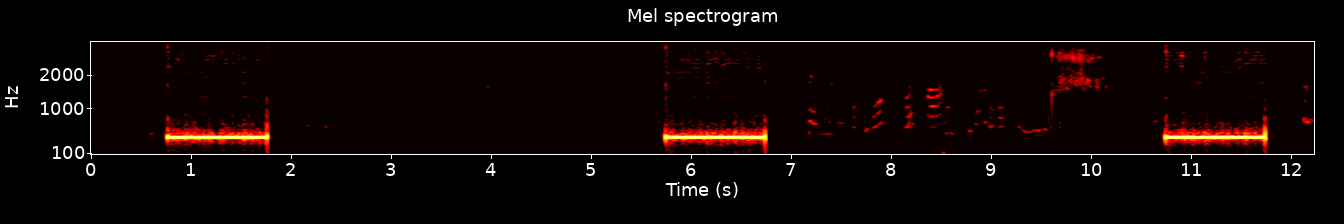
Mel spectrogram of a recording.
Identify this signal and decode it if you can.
Ringback tone (Europe, 425 Hz), with speech.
